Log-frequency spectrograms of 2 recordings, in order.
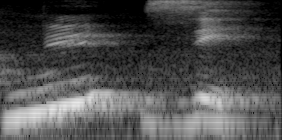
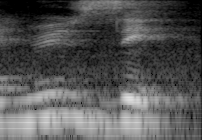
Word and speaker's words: musée: Primeiro, que a gente fala musée, musée, não é museu, é musée.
